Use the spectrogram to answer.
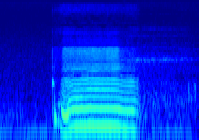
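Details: Snoring in a male pug dog, asleep but occasionally waking to check on his owner.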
